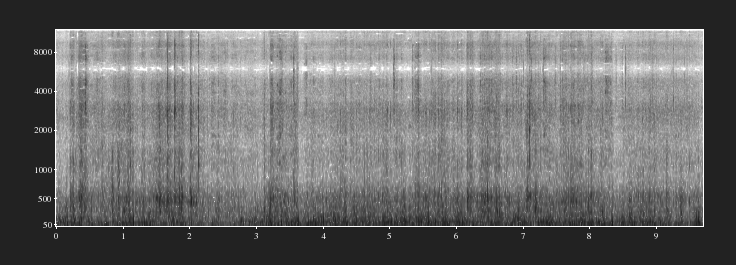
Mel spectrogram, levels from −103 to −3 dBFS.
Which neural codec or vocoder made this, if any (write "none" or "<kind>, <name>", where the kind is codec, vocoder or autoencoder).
none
